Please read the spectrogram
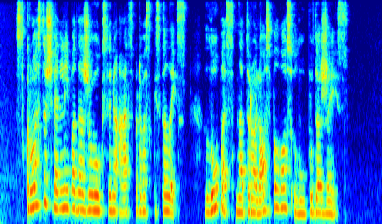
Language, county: Lithuanian, Klaipėda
